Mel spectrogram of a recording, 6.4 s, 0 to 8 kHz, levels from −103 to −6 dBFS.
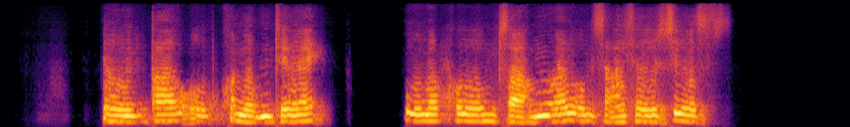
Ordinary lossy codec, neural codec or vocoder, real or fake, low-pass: MP3, 64 kbps; codec, 16 kHz, 0.5 kbps, FreqCodec, smaller model; fake; 7.2 kHz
